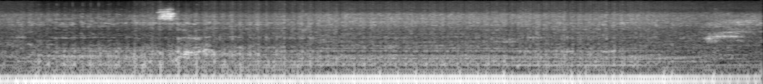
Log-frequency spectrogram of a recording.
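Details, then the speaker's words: Toyota Corolla with a modified Magnaflow cat-back exhaust and twin back boxes gives a deep, steady, loud drone and low rumble with no rattles or blowing; a healthy aftermarket exhaust. "The exhaust now as well is really decent because it's modified."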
